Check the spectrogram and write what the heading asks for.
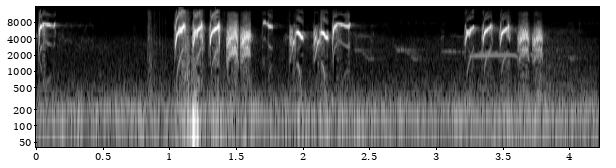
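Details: A female cinereous tit calls the male with several fast bursts of high, squeaky chirps and downslurred whistles, plus one brief low thump near the start.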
